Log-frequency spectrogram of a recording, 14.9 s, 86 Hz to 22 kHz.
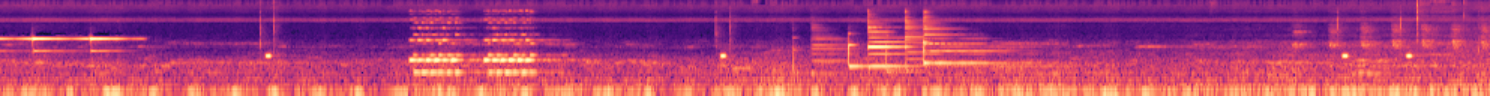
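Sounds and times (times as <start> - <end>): high beeping ringtone: 0.0 - 1.5, 4.1 - 5.6.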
